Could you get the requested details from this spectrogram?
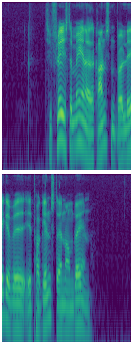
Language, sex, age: Danish, male, 46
